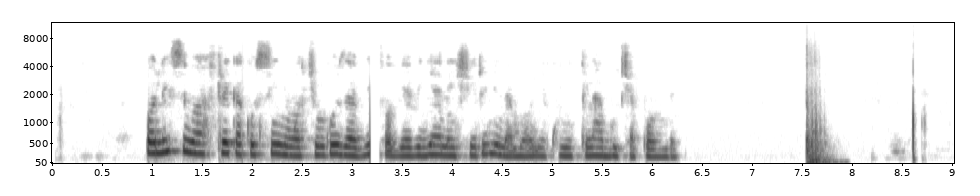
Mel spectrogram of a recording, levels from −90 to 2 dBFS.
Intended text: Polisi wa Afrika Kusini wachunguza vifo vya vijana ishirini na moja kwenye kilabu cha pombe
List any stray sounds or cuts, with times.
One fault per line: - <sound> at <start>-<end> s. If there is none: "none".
- dropout at 3.2-3.3 s
- thud at 7.5-8.0 s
